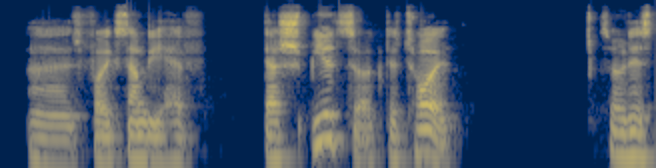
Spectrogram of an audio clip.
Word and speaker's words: Spielzeug: So that is in German a sh, p. So you pronounce like a SCH and then a P in addition. For example, you have das Spielzeug, the toy.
